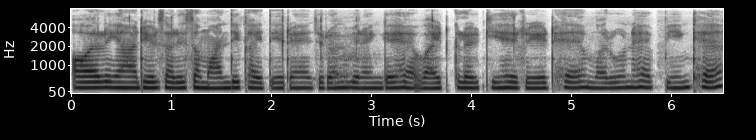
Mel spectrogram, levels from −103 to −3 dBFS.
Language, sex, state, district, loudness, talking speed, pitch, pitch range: Hindi, female, Bihar, Patna, -17 LUFS, 210 wpm, 195 Hz, 190-200 Hz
